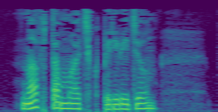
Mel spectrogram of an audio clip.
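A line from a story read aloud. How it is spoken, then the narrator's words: Calm, lazy, offhand. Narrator (Russian): Лаврюха спокойно, с некоторой даже ленцой, словно речь шла о чем-то незаслуживающем внимания, заключил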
